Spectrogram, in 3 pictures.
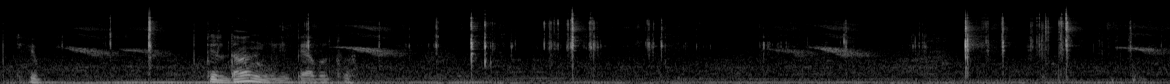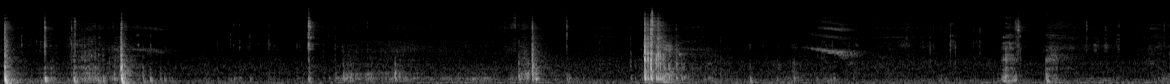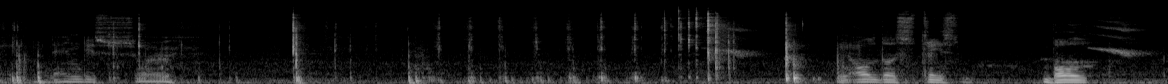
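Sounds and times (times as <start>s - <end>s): seatbelt retractor parts clicking: 2.8s - 15.3s, 16.7s - 30.8s.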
